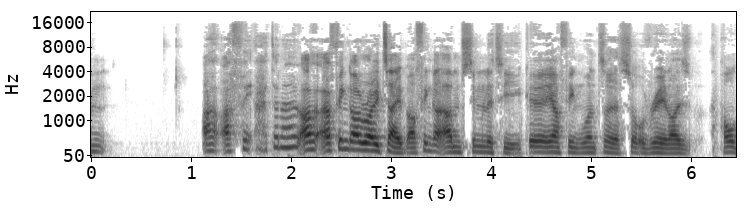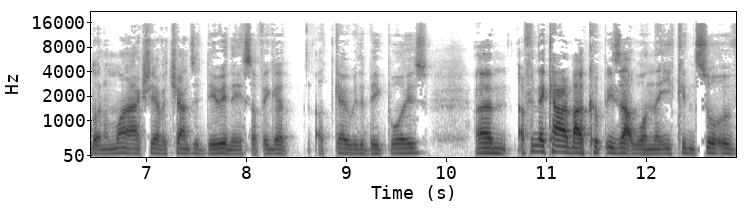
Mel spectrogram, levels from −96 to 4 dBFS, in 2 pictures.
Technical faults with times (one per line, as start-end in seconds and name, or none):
4.17-4.53 repeated packet loss (robotic sound)
6.23-6.31 burst of packet loss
